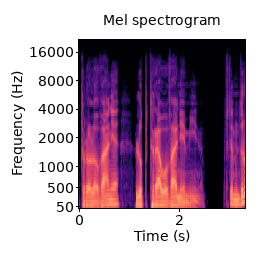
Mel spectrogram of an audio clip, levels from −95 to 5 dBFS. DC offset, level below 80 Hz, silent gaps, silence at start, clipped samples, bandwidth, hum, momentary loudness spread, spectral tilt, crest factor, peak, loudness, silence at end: under 0.1%; -42 dBFS; 2.65-2.83 s; 0.05 s; under 0.1%; 12 kHz; none; 11 LU; -8 dB/octave; 16 dB; -2 dBFS; -18 LUFS; 0 s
